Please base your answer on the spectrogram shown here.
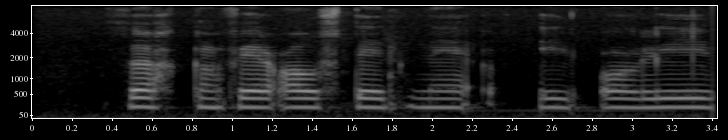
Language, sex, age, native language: Icelandic, male, 9, Icelandic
